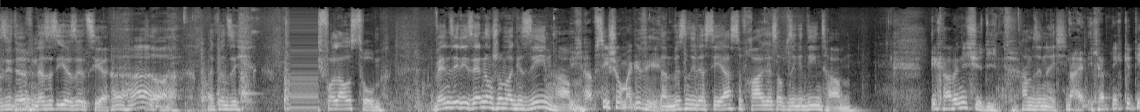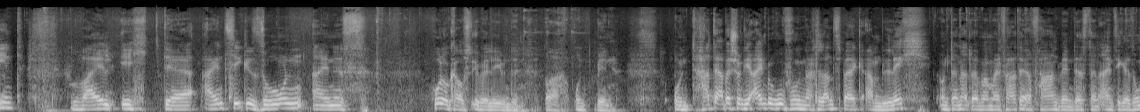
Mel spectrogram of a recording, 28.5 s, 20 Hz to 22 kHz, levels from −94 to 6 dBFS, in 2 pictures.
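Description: A steady, pitched buzz near 94 Hz replaces the sound from 3.64 to 3.98 s. It is a system hang loop: the system froze while the hardware replayed one 10.67 ms buffer 32 times, which fits a 512-sample buffer, losing roughly a third of a second.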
